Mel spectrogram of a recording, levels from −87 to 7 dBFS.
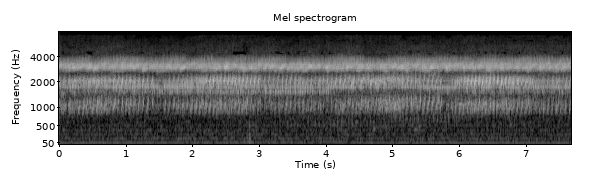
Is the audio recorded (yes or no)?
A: no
